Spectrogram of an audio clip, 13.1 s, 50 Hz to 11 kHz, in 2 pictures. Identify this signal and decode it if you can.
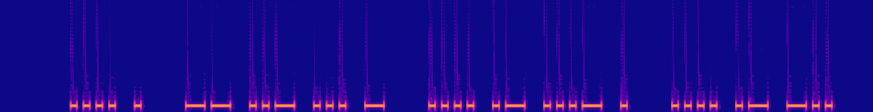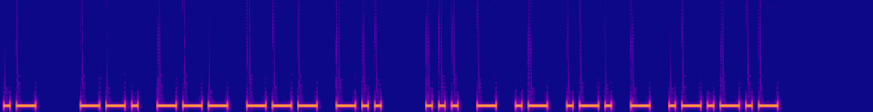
Morse code, heard as a keyed tone, about 25 wpm, 700 Hz. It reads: HE MUST HAVE HAD A GOOD START.
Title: Sentences from Top 1000 Words - Review Part 1 - 25wpm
